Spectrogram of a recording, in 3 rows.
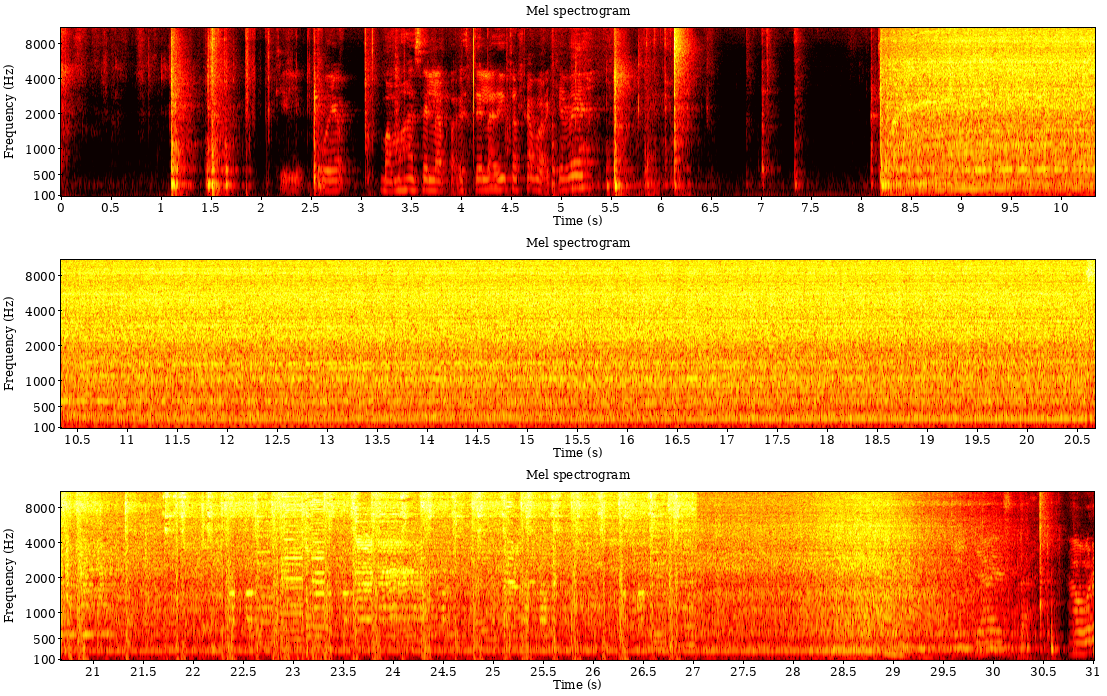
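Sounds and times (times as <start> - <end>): blender motor whine: 8.2 - 30.6.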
